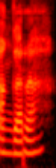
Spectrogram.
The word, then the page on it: anggara: Wamesa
